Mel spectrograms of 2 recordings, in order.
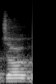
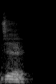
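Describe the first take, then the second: First: The vowel sounds like the o in jog. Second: The vowel sounds like the a in jack. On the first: The speaker calls it wrong. "অনেকে এটাকে জগ বলেন, উচ্চারণটা জগ হবে না" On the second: The speaker calls it right. "জ্যাক হবে"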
